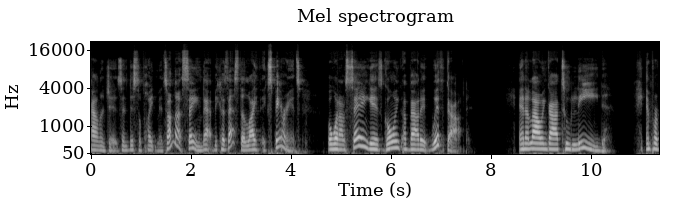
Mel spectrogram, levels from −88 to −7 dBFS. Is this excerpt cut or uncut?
uncut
